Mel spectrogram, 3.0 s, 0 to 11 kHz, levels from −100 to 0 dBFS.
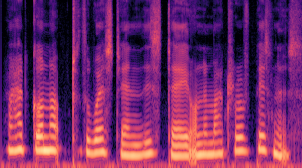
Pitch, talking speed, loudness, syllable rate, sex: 210 Hz, 300 wpm, -17 LUFS, 6.3 syllables/s, female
